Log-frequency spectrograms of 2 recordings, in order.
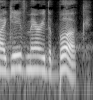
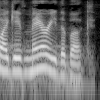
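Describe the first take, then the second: First: The word "book" carries the strongest stress. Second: The word "Mary" carries the strongest stress. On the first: It was the book, not another item. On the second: Mary, not another person, received it.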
